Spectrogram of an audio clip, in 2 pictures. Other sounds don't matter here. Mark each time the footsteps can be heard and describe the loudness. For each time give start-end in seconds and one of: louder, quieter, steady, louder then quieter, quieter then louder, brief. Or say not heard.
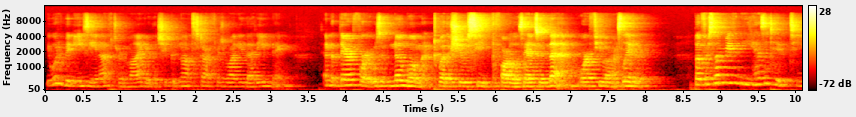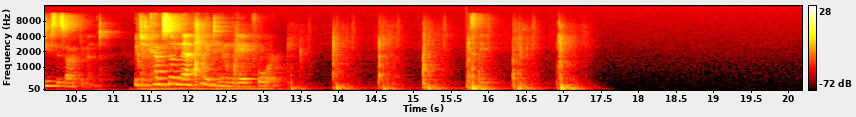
11.3-17.2 quieter then louder.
